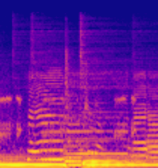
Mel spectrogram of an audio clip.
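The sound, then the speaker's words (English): Frog croaking in a few deep, rasping, harmonic calls, loud and alone, each rising and breaking into the next without pause. “So he went to see Frog.”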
